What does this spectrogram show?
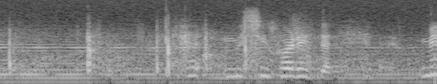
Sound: Greek spoken audio

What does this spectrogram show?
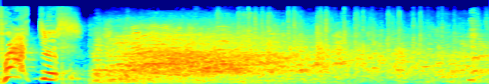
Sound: laughing

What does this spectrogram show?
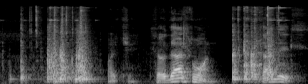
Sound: machine parts clanging

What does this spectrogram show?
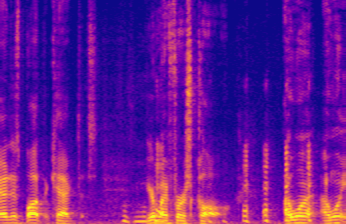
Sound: laughs

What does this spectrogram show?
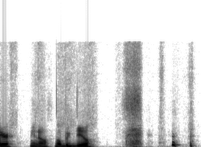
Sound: chuckles

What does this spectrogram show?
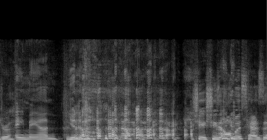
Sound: laughter

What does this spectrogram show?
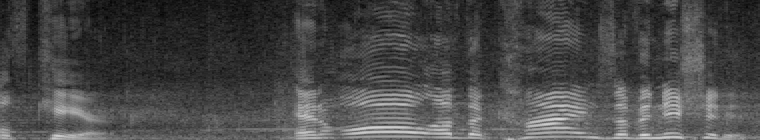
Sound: applause

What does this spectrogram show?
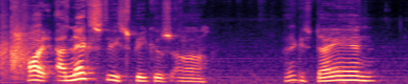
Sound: applause

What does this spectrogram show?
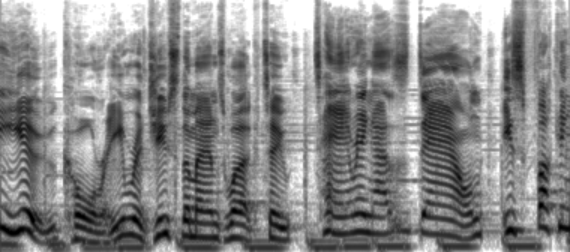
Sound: mocking

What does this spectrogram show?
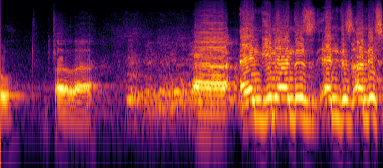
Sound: laughter

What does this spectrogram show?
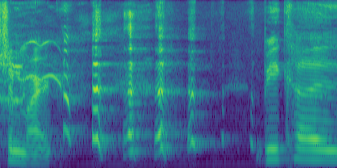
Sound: laughing

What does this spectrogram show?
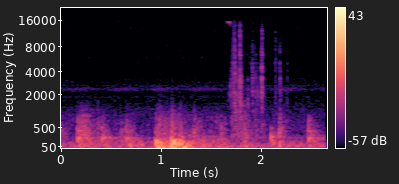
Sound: thud

